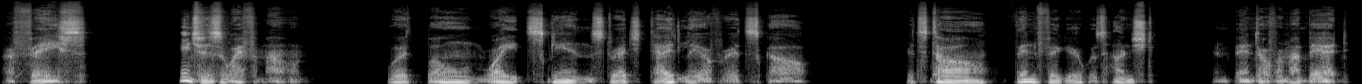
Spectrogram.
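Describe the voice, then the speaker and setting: A man with a husky, gravelly voice narrating a horror story in the first person, dramatically and with deliberate expression. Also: sits low.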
